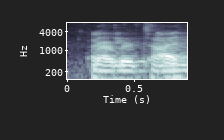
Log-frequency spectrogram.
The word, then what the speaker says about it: Robert Tonyan: Robert Tonyan.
